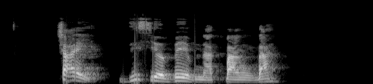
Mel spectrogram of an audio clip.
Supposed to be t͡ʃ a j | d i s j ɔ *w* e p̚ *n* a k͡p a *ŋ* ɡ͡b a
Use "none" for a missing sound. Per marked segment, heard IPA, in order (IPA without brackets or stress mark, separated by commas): b, n, ŋ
